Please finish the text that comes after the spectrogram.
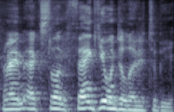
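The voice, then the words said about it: Polished radio announcer voice. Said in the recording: “you've got your radio voice on today”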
